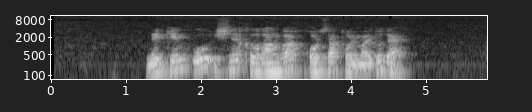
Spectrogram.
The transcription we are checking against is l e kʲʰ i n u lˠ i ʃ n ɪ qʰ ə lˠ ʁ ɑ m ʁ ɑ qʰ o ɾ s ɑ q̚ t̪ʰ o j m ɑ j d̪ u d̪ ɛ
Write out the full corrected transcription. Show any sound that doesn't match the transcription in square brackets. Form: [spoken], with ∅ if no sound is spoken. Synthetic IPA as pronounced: l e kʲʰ i n u [∅] i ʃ n ɪ qʰ ə lˠ ʁ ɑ [ɴ] ʁ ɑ qʰ o ɾ s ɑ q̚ t̪ʰ o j m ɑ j d̪ u d̪ ɛ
